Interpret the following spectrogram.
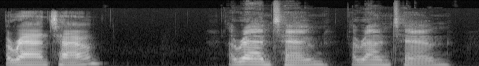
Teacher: I've got it more as a almost flat a, and then slightly tailing off into a schwa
